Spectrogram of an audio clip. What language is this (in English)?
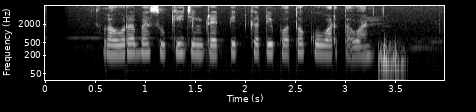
Sundanese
